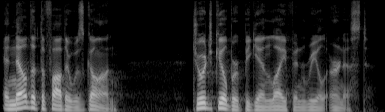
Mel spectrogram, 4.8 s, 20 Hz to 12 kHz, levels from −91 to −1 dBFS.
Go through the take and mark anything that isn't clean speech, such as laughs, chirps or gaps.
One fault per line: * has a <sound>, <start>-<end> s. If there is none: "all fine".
all fine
